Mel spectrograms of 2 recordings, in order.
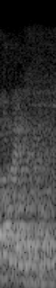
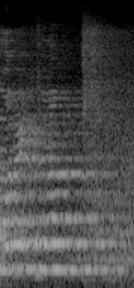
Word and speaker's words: horizon: The sun will never rise above the horizon. What is horizon? Some people, children are sometimes trying to rectify my pronunciation. Horizon. Horizon is not a correct pronunciation. Horizon. It is the correct pronunciation.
